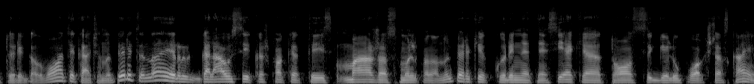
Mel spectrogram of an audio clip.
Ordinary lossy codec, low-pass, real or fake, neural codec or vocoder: Opus, 16 kbps; 14.4 kHz; real; none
